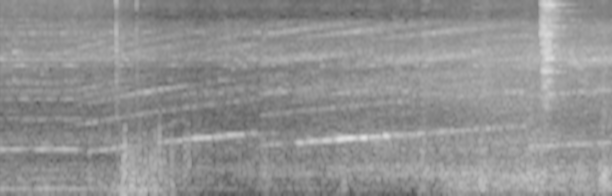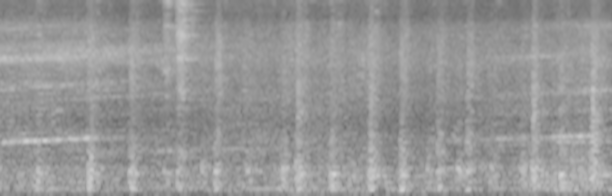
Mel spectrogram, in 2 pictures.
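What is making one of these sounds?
A departing electric train's motors whine, rising steadily in pitch.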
